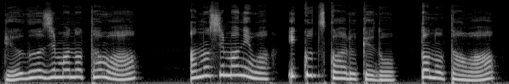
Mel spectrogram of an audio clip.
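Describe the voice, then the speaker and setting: A woman's voice: high voice, sing-song, moderate pace, a little mellow. A woman playing a plucky, practical young village woman in an amateur radio drama, talking casually and matter-of-factly. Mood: inquisitive.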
